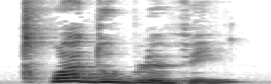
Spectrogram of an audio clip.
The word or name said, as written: trois w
